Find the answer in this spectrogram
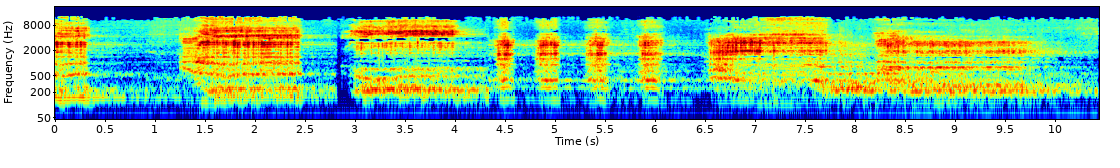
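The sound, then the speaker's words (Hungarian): A hunter blows a horn to imitate a red deer stag's bellow: loud, hoarse, drawn-out roars, broken midway by a quick series of short grunting bursts before another long bellow. “A jó vadász a puskából pálinkát, a kürtből szarvasbőgést csal elő.”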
